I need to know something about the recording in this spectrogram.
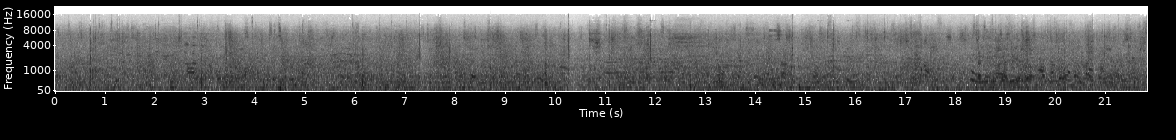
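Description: A tennis racket strikes a ball with sharp pops in a large echoing hall.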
